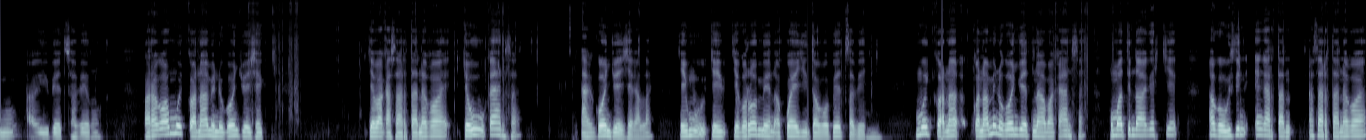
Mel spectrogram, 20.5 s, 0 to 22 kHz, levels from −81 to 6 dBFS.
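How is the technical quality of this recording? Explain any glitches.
The speech is broken by brief dropouts from a gap between stream segments at 2.05, 4.07, 6.07, 8.08, 10.09, 12.10, 14.11 and 16.13 s. Misaligned timestamps on 2-second segments leave 5 to 18 ms holes filled with silence, heard as clicks and shown as flat, hard-edged vertical stripes.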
